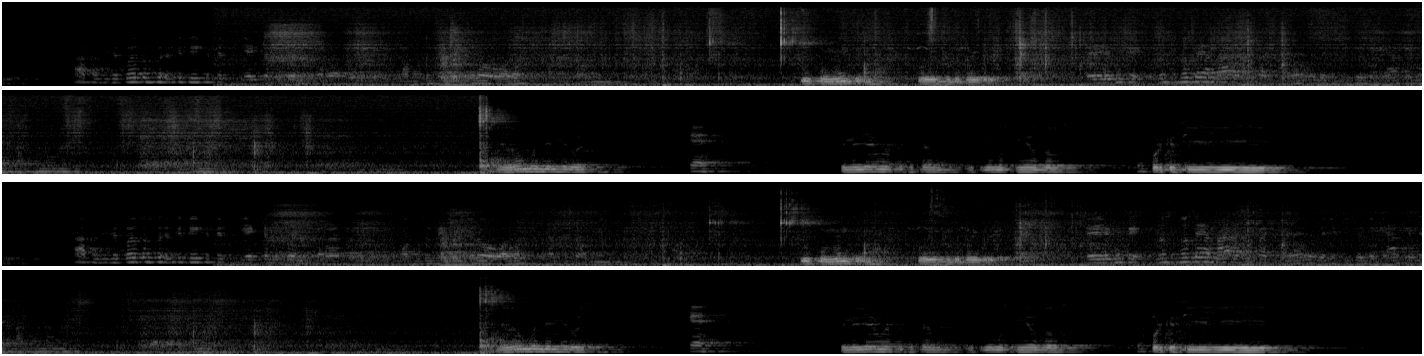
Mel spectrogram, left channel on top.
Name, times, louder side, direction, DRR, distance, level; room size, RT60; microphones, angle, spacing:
voice 1, 0.7-3.6 3.9-6.6 10.8-15.1 15.6-16.8 17.7-18.1 21.1-21.4 25.5-25.8, equal, 40° right, 6 dB, 3.5 m, -51 dB
sound 1, 2.1-19.1, left 6 dB, 65° left, 4.1 m, -47 dB
voice 2, 8.0-10.0 19.1-20.1 22.6-23.1 23.4-24.9 25.7-26.9, equal, 10° right, 0 dB, 2.2 m, -38 dB
21.5 x 19.0 x 9.4 m, 1.5 s
head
